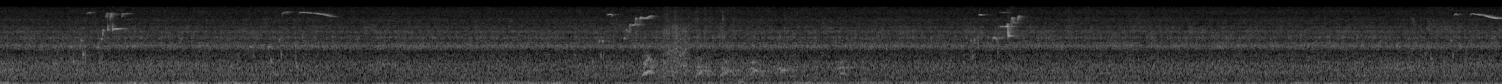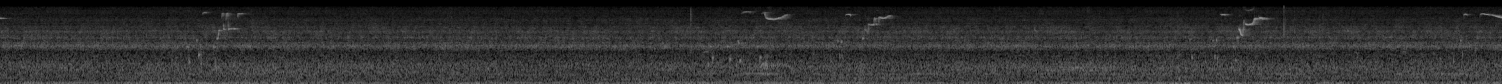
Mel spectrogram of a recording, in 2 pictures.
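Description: Brief, very high, thin bird whistles, some sliding down in pitch, one every few seconds, about nine in all, over a steady faint hiss.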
